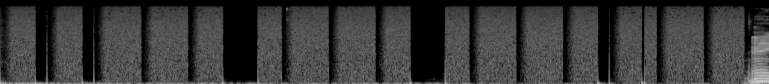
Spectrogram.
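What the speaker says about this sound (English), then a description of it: "Then we're going to some white noise." Loud broadband white-noise hiss pulsing in a steady gated rhythm, cutting to silence in short regular gaps.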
